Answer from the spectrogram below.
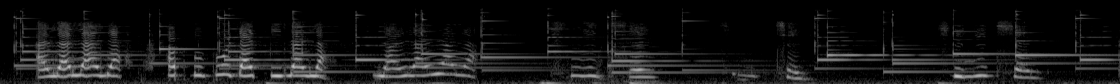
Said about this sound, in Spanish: Acá ponemos música de bebé en cuna.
